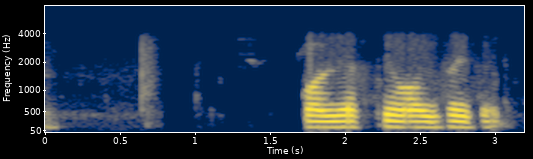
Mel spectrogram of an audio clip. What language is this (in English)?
Bangla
